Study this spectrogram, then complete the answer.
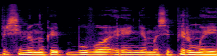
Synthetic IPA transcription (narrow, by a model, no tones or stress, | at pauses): pʲɾʲɪsʲiːmʲɛnʊkɐɪpbuʋoːɾʲɛŋʲɡʲɛmɐsʲɪpʲɪɾmɐj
